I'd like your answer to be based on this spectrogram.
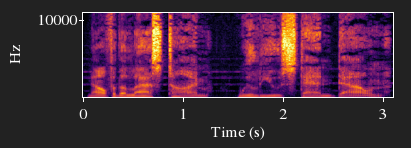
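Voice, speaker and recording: An actor playing a stern, calm old Jedi master in a video game, husky and speaking in a measured, formal, solemn way. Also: male voice, full character voice. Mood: grave warning. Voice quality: very deep, husky.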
